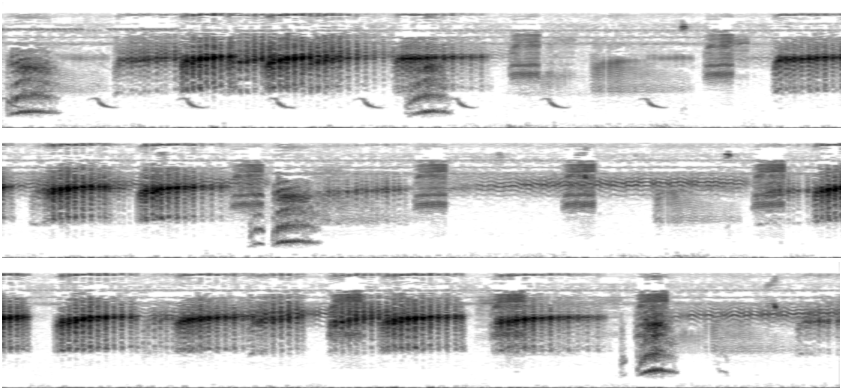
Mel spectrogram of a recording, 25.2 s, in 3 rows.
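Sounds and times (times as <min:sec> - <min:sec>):
Treefrog pulsed buzzy trills: 0:00.0 - 0:25.1.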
